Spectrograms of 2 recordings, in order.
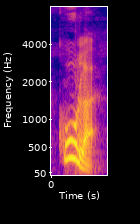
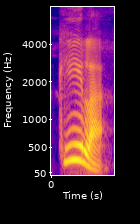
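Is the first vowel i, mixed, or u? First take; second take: u; i. First: The first vowel is a rounded u sound. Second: The first vowel is a front i sound. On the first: "bisa dibaca kula" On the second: "bisa dibaca kila"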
